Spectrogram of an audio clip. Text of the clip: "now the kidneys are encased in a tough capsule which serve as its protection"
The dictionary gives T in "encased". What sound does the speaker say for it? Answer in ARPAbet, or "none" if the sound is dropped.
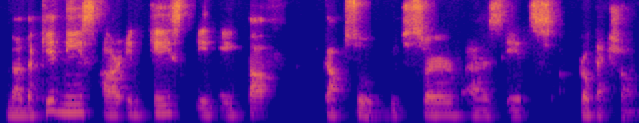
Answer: T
